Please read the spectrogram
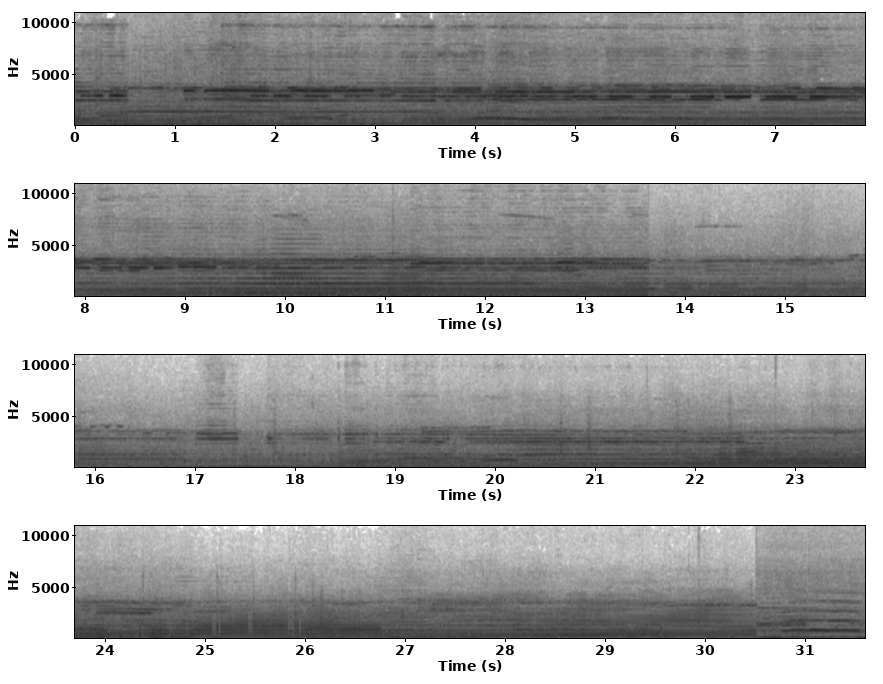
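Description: A pack of motorcycles running together, with voices and long, steady high-pitched tones over the engine noise. The sound changes abruptly a little before halfway, becoming slightly quieter.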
